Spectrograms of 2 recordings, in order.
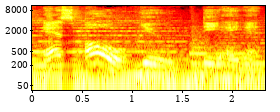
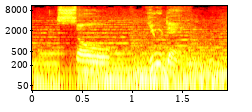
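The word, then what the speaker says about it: Soudan: However, the antiquity spelling was S-O-U-D-A-N, So-U-Dan, which is simply 2 words combined into one, So-U-Dan. Now, let's use Google Translate to look up the meaning of the words So-U-Dan.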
